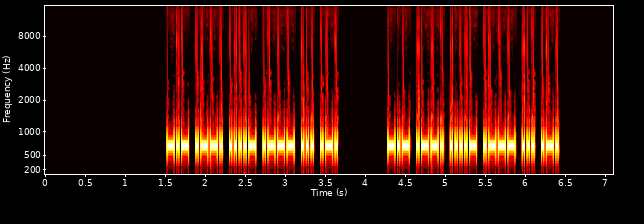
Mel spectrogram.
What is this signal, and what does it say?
Morse code, heard as a keyed tone, about 40 wpm, 700 Hz. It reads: KP4JSR KP4JSR
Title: USA Call Signs - 6 Characters - Repeated 2x - 40wpm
